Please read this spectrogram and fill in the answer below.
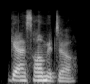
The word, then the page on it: gasometer: Indian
